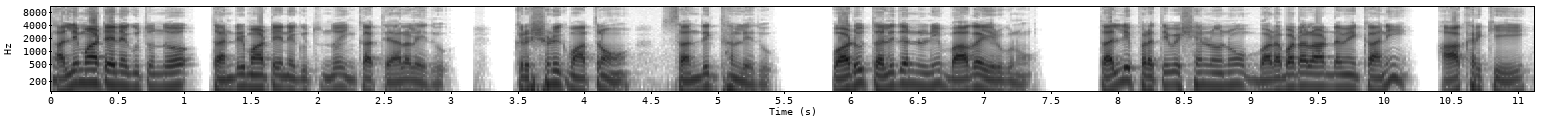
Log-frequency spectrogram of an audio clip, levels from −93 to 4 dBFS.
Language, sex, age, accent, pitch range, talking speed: Telugu, male, 50-69, native, 110-145 Hz, 115 wpm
